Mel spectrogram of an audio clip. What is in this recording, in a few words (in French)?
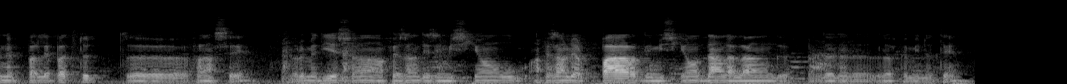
Voix femmes; Émission multilingue Voix de femmes à CINQ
